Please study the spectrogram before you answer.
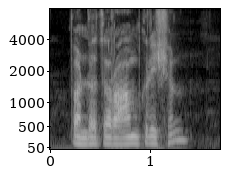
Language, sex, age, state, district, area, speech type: Dogri, male, 60+, Jammu and Kashmir, Samba, rural, spontaneous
